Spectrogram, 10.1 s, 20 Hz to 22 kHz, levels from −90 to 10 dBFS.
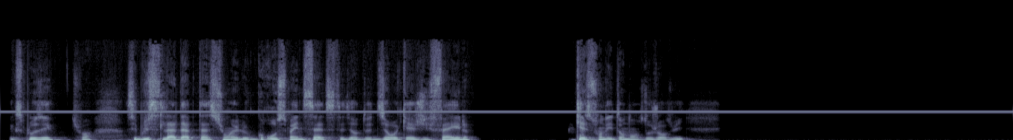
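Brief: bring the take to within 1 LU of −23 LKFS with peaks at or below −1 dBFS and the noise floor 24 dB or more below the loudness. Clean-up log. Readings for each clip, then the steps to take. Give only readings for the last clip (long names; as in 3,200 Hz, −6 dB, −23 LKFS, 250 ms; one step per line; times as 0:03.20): interfering tone 4,500 Hz; level of the tone −40 dBFS; integrated loudness −27.5 LKFS; sample peak −11.0 dBFS; target loudness −23.0 LKFS
→ notch filter 4,500 Hz, Q 30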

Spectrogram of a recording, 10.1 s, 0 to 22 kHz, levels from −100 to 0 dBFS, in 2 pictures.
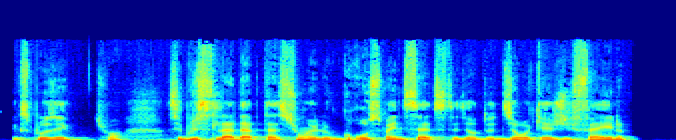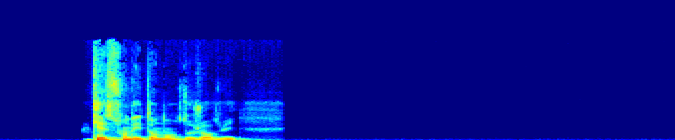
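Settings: interfering tone none found; integrated loudness −28.0 LKFS; sample peak −11.0 dBFS; target loudness −23.0 LKFS
→ level +5 dB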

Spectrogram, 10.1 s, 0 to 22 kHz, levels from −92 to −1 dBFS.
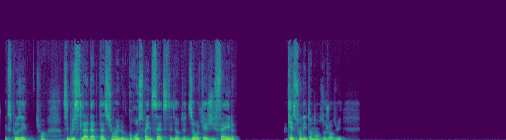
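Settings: integrated loudness −23.0 LKFS; sample peak −6.0 dBFS; background noise floor −83 dBFS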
